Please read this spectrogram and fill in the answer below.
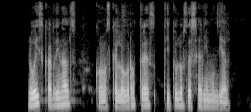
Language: Spanish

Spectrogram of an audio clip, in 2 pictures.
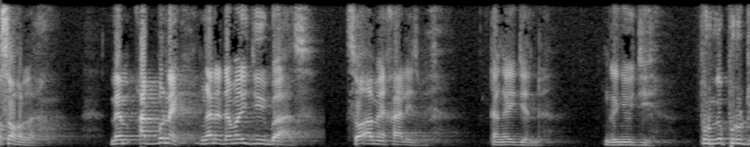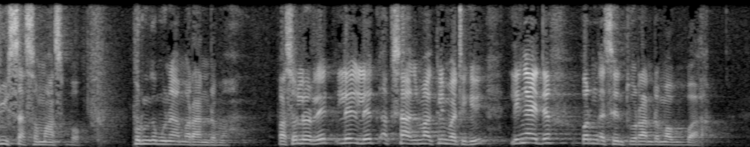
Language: Wolof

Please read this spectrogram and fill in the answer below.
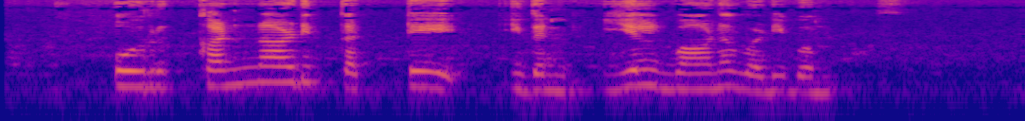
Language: Tamil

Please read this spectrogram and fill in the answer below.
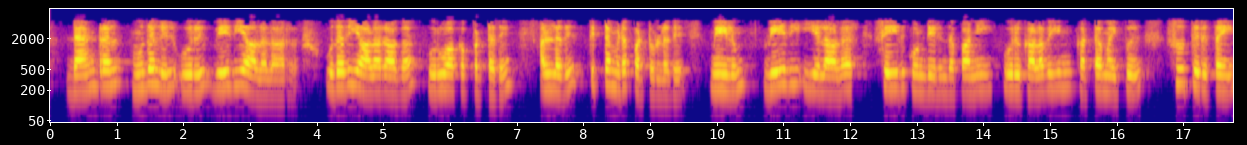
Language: Tamil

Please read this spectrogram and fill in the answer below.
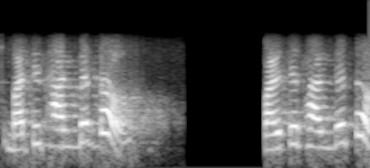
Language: Bangla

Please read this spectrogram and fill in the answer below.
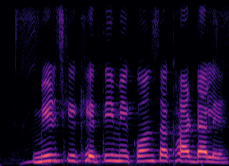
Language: Magahi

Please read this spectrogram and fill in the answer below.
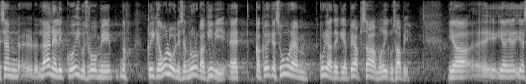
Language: Estonian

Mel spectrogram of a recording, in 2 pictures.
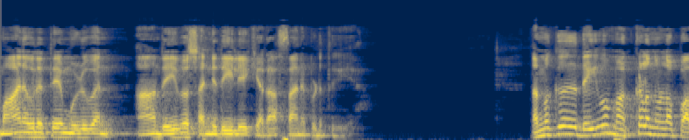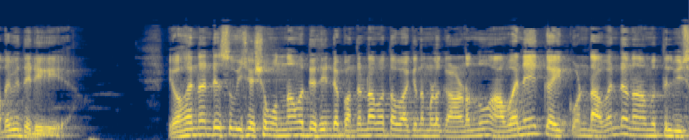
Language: Malayalam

